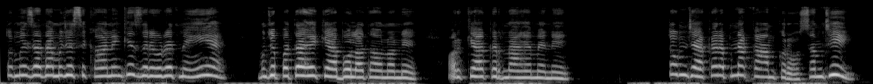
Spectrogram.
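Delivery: a careless mother brushing off her daughter; irritated mother. Acted.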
